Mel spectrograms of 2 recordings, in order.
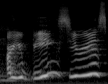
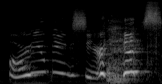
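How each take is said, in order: First: It is said without emotion. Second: It is said with emotion.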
